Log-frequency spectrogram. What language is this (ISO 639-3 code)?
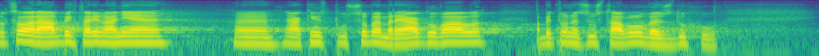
ces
